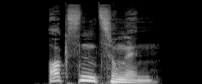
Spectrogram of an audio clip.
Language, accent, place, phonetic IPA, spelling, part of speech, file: German, Germany, Berlin, [ˈɔksn̩ˌt͡sʊŋən], Ochsenzungen, noun, De-Ochsenzungen.ogg
- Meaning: plural of Ochsenzunge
